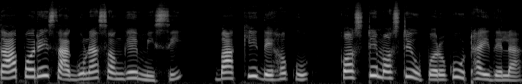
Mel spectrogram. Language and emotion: Odia, neutral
